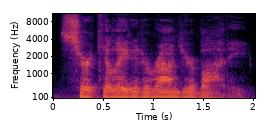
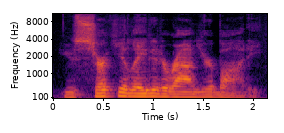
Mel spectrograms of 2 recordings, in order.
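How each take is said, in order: First: Soft unvoiced whisper, much softer; fully whispered meditation cue; whispered guidance. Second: Low, soft and unhurried; quiet voiced guidance, not yet a whisper; soft guiding voice. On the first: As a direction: let it drop to a breath. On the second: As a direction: ease the listener through it softly. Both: Shown as a demonstration. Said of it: "And as you breathe in".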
